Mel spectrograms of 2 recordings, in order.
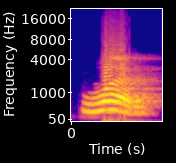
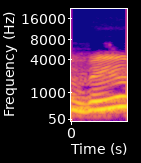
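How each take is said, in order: First: The vowel sounds like the one in 'fur'. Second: The vowel sounds like the one in 'hair'. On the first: The speaker calls it right. "इसकी exact pronunciation होती है वर" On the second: The speaker calls it wrong. "ये वेर नहीं होता है"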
